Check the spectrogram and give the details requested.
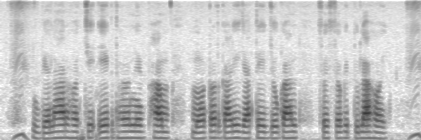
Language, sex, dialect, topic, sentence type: Bengali, male, Western, agriculture, statement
